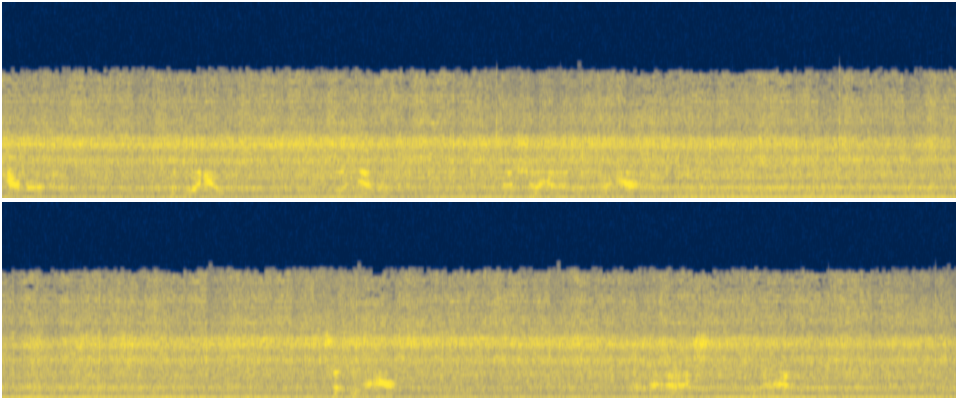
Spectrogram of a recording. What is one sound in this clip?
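Water sprays and splashes behind a jet ski.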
